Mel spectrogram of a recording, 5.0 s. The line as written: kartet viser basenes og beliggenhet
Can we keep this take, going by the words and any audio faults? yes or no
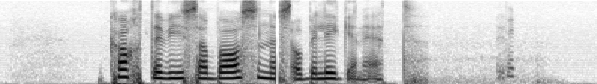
no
